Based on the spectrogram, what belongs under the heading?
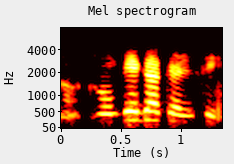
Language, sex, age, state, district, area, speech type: Kannada, female, 18-30, Karnataka, Bangalore Rural, rural, conversation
